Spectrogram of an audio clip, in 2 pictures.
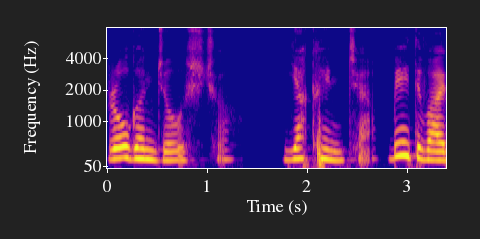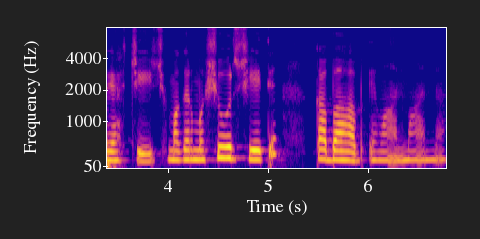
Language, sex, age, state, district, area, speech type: Kashmiri, female, 45-60, Jammu and Kashmir, Budgam, rural, spontaneous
